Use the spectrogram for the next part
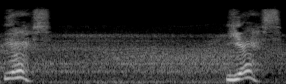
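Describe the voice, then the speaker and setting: A woman's voice: sits high, very animated, drawn-out words, background noise, full character voice. An actress playing a bewildered, awed mother in a radio drama, speaking hesitantly.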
